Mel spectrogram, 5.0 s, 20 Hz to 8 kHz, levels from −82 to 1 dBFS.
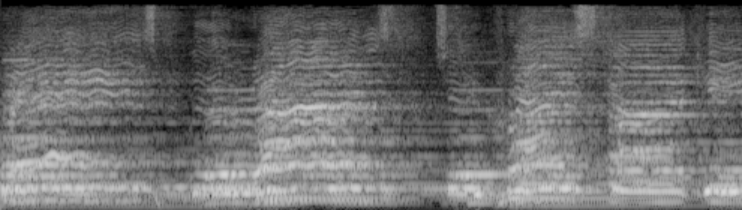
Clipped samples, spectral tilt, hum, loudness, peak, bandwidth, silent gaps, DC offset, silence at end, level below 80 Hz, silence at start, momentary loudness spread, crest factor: under 0.1%; -5 dB/octave; none; -17 LUFS; -4 dBFS; 7.6 kHz; none; under 0.1%; 0 s; -52 dBFS; 0 s; 9 LU; 14 dB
